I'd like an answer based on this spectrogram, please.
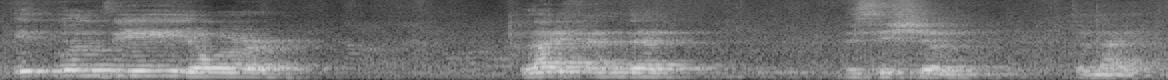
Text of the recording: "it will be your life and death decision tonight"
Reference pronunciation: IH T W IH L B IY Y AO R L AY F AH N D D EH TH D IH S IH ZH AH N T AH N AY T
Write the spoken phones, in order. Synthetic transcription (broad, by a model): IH T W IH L B IY Y AO R L AY F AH N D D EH T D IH S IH SH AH N T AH N AY T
